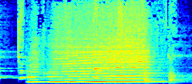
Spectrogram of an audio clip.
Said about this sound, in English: how on his journey Thomas met an engine called Duchess, a very special cream coloured tender engine, with a whistle that sounds like this.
